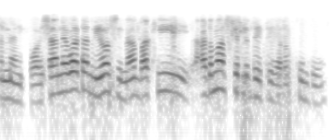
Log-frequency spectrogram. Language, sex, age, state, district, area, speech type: Odia, male, 45-60, Odisha, Nabarangpur, rural, conversation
